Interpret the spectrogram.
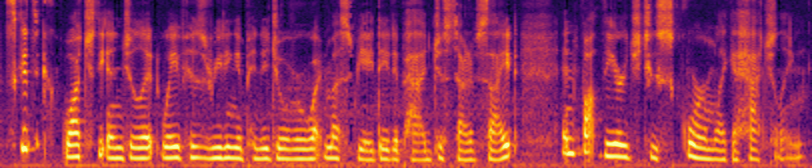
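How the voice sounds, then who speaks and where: A woman's voice: on the low side, fairly even intonation, moderate pace, mellow. A woman narrating a science fiction story as the author-reader. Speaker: audiobook narrator.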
